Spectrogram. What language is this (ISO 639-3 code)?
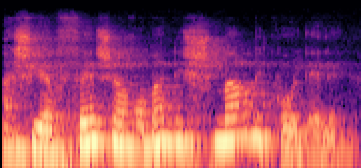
heb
